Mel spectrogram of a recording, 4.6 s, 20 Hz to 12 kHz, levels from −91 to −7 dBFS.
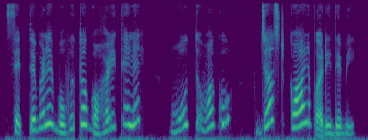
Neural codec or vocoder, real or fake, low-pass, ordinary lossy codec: codec, 24 kHz, 0.9 kbps, WavTokenizer, small release; fake; 10.8 kHz; none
